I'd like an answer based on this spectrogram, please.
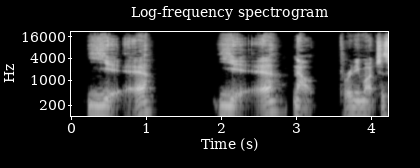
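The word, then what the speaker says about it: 也: is the pronunciation E when it's on its own it's spelled ye e such as with also in Chinese which is a third tone yeah yeah now pretty much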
